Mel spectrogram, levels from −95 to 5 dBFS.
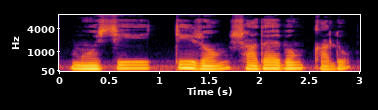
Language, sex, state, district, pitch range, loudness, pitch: Bengali, male, West Bengal, Cooch Behar, 115-130 Hz, -13 LUFS, 125 Hz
